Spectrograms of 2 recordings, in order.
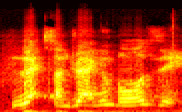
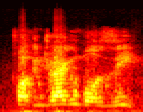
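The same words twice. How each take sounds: First: Slow whispered take on the TV preview announcer; mock preview announcer. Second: Said in the usual way. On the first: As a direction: breathe the show's preview line like a hushed mock announcer. Imitates the show's episode preview.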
